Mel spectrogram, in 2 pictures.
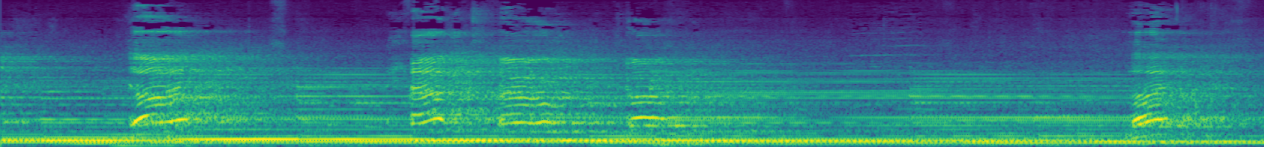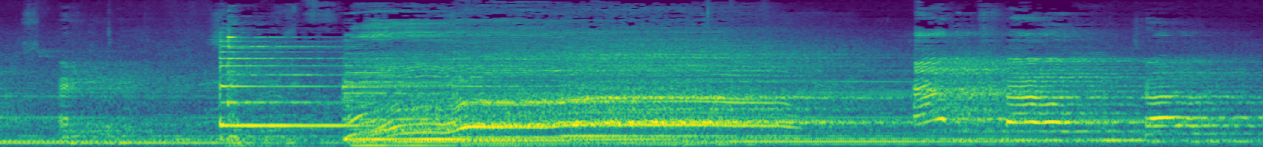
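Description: Live piano-led music through an arena PA, with sustained chords under a singing voice whose melody rises and falls in several phrases, heard with the large hall's reverberation.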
